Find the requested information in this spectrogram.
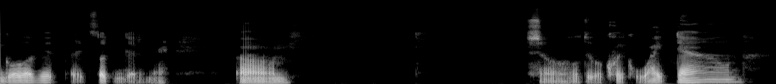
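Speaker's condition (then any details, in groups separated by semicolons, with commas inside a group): No condition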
